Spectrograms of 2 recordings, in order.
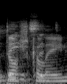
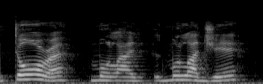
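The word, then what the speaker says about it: Dora Milaje: I keep I'm on It's saying the Dosh Colleen. It's the Dora Moulagier. Dora Moulagier. Dora Moulagier. Right, I keep on saying Dosh Colleen from Game of Thrones.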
